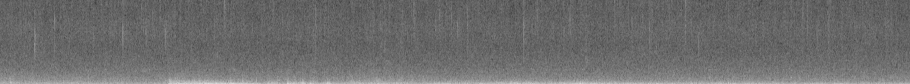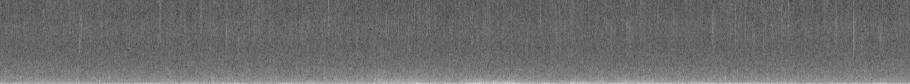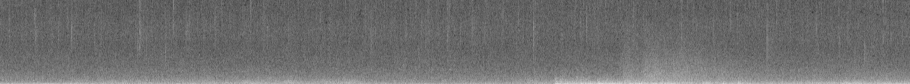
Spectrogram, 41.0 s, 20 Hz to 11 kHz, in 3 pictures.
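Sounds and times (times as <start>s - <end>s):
steady rain: 0.0s - 40.9s
low rolling thunder: 2.5s - 11.8s, 35.6s - 40.9s.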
